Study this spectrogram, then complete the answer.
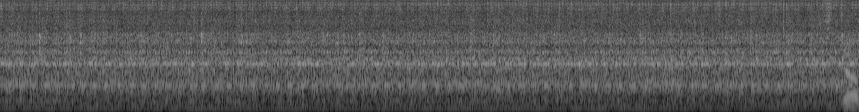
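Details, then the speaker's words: Manual mini metal lathe turning aluminum toward a shoulder: steady ringing hum under a rough scraping cut, heavy chatter; the tool wouldn't tighten down because the tool post is loose, and the long unsupported work adds to it. "there is a lot of chatter in there you can hear it if I had some support out here we'd probably do better but really well you know what my tool wouldn't even tighten down"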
